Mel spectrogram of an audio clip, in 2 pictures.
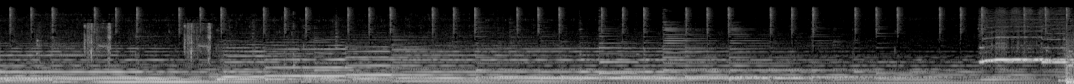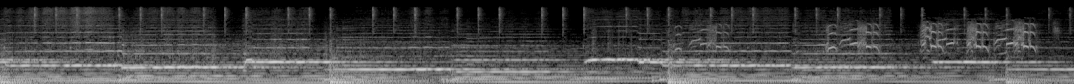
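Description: Brief crackle rides the loudest peaks from start to finish, a light roughness rather than constant fuzz. This is hard clipping: the signal runs about 3 dB beyond what a stage can pass, so just under one percent of samples are sliced flat, spraying harmonics high up the spectrum.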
